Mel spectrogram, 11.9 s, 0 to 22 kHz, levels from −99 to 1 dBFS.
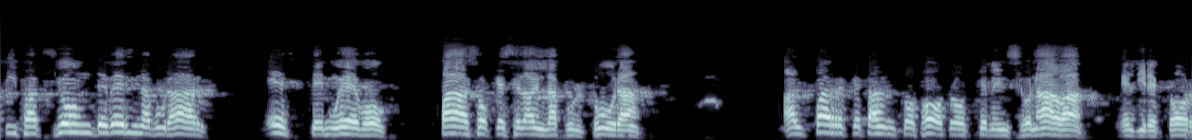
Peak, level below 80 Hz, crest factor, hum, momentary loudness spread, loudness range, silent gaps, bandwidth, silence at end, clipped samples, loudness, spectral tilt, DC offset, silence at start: -4 dBFS; under -90 dBFS; 16 dB; none; 9 LU; 3 LU; 2.33-2.60 s, 4.04-4.32 s, 6.76-6.95 s, 7.23-7.78 s; 5.6 kHz; 0 s; under 0.1%; -18 LUFS; -4.5 dB/octave; under 0.1%; 0 s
